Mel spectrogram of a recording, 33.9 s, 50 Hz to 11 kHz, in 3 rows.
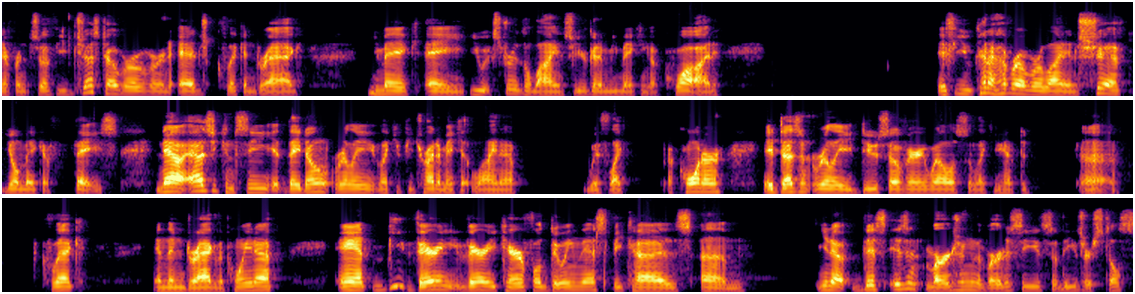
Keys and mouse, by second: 1.8-6.6 drag, 22.4 ctrl+click, 23.9-27.6 drag.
